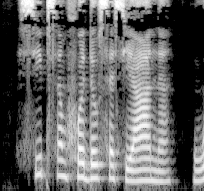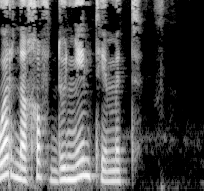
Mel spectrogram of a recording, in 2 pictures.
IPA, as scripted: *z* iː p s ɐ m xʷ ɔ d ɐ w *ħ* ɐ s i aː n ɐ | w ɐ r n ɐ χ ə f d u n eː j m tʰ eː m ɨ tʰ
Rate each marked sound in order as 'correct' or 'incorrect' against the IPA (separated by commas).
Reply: incorrect, incorrect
